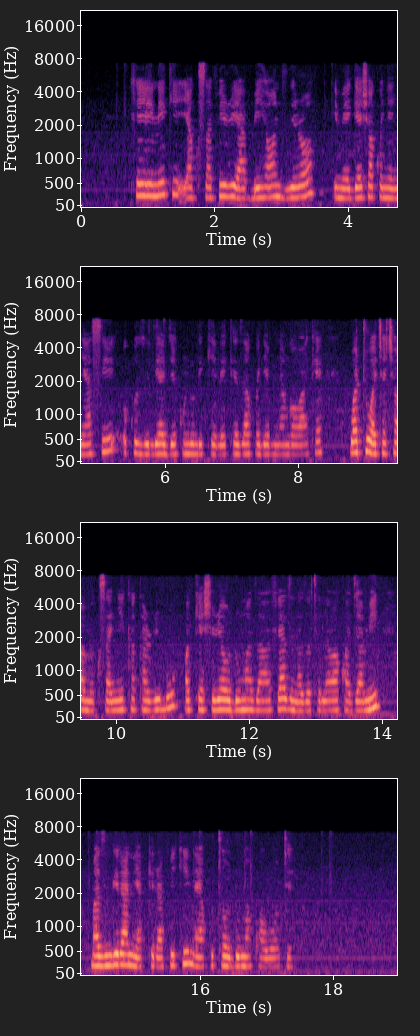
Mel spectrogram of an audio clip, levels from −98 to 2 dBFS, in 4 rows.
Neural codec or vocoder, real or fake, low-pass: none; real; 7.2 kHz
